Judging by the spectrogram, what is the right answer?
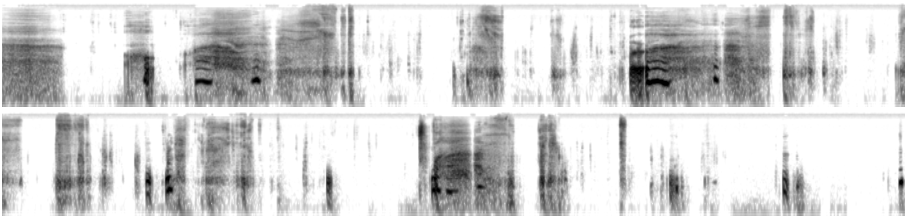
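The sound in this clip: Chewing and eating food, with irregular soft bites and crunches between breaths, at low level and without clear talk.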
